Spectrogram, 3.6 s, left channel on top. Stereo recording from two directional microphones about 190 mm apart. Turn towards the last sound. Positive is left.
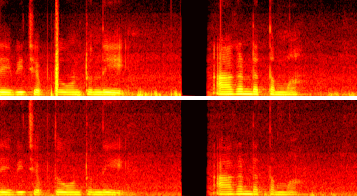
turn(degrees=15)  # may be behind; listen again after turning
